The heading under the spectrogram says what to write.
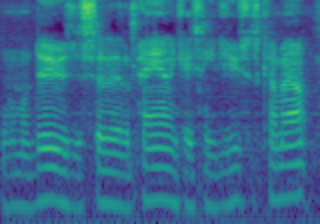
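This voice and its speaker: A man with a fairly low pitch talks at a fairly quick pace, somewhat breathy, with fairly even intonation. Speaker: home cook / barbecue channel host. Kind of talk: casual cooking tutorial. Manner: casual, relaxed; quiet, hushed.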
